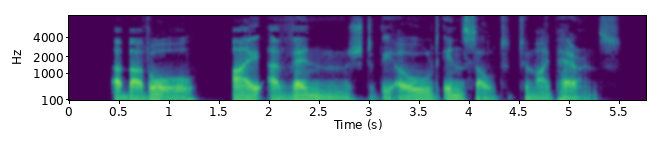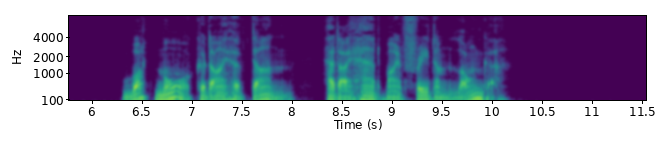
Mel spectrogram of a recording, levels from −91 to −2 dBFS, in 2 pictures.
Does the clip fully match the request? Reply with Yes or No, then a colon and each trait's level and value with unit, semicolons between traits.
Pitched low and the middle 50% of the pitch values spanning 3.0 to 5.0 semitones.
Yes: very low, 90 Hz; average, 3.8 semitones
